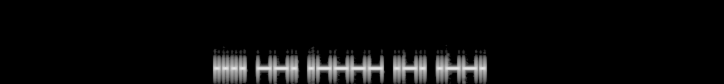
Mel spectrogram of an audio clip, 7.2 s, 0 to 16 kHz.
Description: Morse code, heard as a keyed tone, about 28 wpm, 700 Hz. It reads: HG1RP
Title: DXCC-100 Call Signs - 5 Characters - Repeated 3x - 28wpm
